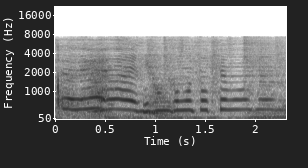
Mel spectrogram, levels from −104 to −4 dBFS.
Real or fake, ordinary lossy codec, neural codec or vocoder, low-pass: fake; none; autoencoder, 48 kHz, 32 numbers a frame, DAC-VAE, trained on Japanese speech; 7.2 kHz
